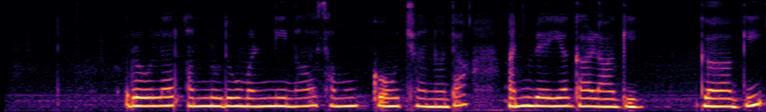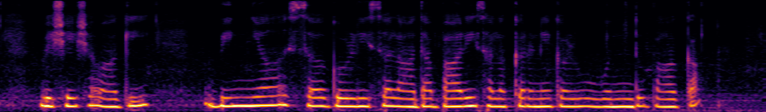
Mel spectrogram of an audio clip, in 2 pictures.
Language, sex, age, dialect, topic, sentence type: Kannada, female, 25-30, Coastal/Dakshin, agriculture, statement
